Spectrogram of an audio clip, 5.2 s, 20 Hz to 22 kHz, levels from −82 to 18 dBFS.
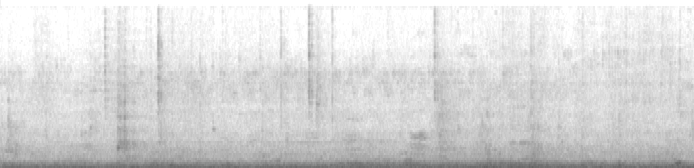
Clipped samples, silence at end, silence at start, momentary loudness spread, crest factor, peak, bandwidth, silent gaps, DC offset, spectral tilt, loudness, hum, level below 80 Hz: under 0.1%; 0 s; 0 s; 3 LU; 12 dB; -12 dBFS; 18.5 kHz; none; under 0.1%; -7 dB/octave; -29 LUFS; none; -30 dBFS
